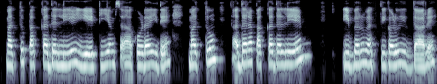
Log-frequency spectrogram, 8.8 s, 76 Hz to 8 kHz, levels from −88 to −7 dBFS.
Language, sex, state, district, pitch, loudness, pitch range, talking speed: Kannada, female, Karnataka, Gulbarga, 225 Hz, -15 LUFS, 215-245 Hz, 80 wpm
